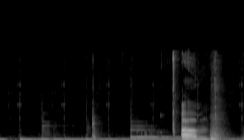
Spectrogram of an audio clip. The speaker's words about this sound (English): I'm just gonna take a sip of water, so my throat is parched.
